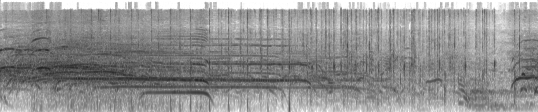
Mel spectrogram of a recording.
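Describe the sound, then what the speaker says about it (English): A crowd of fans at a Markiplier tour event in Phoenix screams and cheers loudly, shrill voices and whoops swelling together, then thinning out as a few shouts linger. "Everybody's screaming"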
